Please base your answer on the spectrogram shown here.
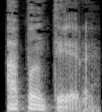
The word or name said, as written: pantera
